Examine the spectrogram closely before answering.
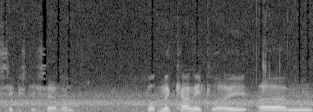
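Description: The speech moves at a moderate pace with ordinary pitch variation. The sound is dry with no echo, and background noise is noticeable. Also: man. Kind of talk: interview answer. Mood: relaxed, proud. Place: open country. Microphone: phone near.

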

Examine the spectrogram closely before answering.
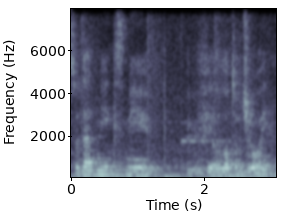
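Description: Over clear music in the background, a woman talks with audible room echo. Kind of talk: interview answer. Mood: warm and friendly. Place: empty room.

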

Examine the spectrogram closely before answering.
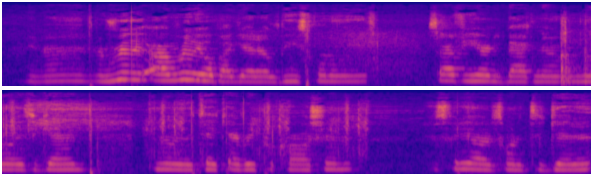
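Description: A woman talks at a very fast pace. Noticeable background noise runs throughout. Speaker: mobile gaming channel host. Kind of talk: casual gameplay commentary. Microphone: phone near.

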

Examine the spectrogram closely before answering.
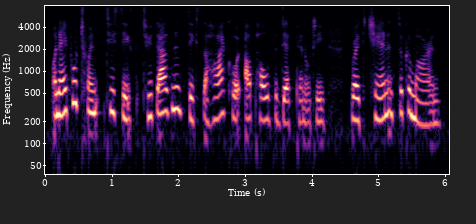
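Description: The background is quiet. A woman is heard with a dry sound and no echo. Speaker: news presenter. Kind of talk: news report reading. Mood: serious, neutral. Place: studio. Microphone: lapel.

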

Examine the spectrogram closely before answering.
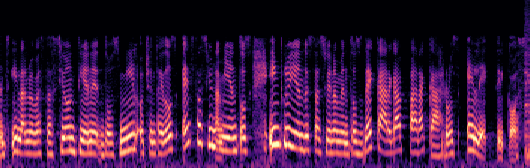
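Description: A woman's lively intonation at a moderate pace with hardly any pauses, faint music in the background. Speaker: TV reporter and presenter. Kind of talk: TV weather and traffic report. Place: studio.

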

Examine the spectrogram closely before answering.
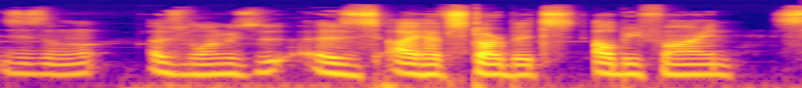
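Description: The speaker reads in an unforced voice.

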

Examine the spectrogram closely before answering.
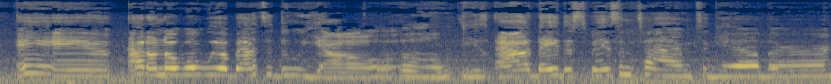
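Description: Noticeable background noise sits under a woman's voice, which has ordinary pitch variation and a dry sound with no echo. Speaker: vlogger. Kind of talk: casual vlog chat. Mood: cheerful, relaxed. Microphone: phone near.

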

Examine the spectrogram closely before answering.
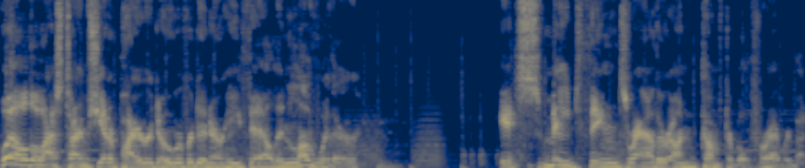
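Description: Faint music plays in the background as a man speaks at a moderate pace. He uses a raspy, put-on character voice pitched fairly high. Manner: chatty, mocking.

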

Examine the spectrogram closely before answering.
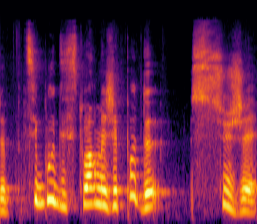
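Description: Intonation is lively as a woman speaks at a moderate pace. Behind her, the background stays quiet. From Poland. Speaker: author and translator. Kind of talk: interview. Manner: hesitant, many fillers. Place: home room.

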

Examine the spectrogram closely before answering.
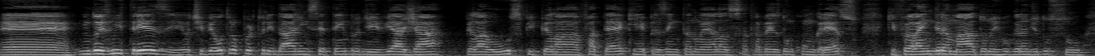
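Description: A man talks at a moderate pace with hardly any pauses, in a fairly high, somewhat breathy voice. His intonation is fairly even, over light background noise. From Brazil, São Paulo. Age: 30s. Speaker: religious lay lecturer and university employee. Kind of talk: personal religious testimony, a grateful first-person faith story. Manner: earnest and warm, with frequent hesitation fillers (é, eh); steady, reflective storytelling pace. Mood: grateful, earnest. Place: home room. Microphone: phone near.

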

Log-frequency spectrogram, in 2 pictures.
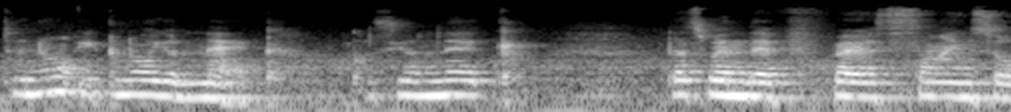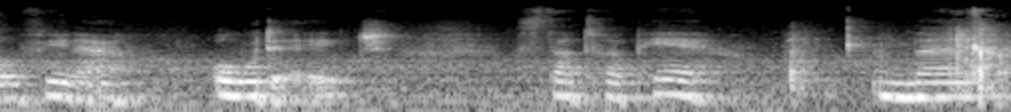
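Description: Over noticeable background noise, a woman speaks very slowly in a monotone, flat way, with long, frequent pauses. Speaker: beauty vlogger. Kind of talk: casual skincare tutorial chat. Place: home room. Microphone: phone near.

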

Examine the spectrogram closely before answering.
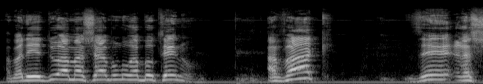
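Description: Raised and projected, a man's bright, sharp voice moves at a very slow pace. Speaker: rabbi teaching a class. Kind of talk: sermon. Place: church. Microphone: podium.

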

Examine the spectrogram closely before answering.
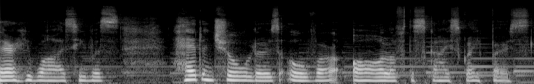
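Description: With faint music in the background, a woman speaks in an Irish accent at a fairly low pitch. Her pace is fairly slow and her intonation fairly even. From Ireland. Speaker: spiritual teacher and author. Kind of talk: personal testimony to camera. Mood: calm, gentle, earnest. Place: home room.

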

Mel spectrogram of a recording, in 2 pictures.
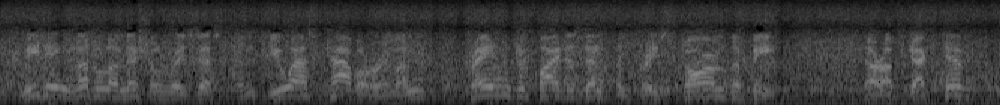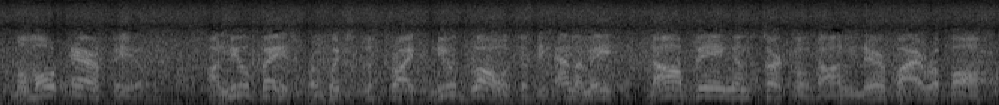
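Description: Amid noticeable background noise, a man with a high pitch speaks at a fairly quick pace. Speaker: newsreel narrator. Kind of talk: newsreel narration.

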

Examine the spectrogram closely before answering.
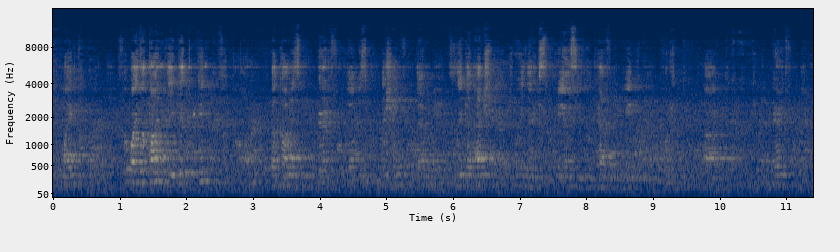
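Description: Over loud background noise and audible room echo, a man speaks at a fairly quick pace with ordinary pitch variation. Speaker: presenter. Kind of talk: stage interview presentation. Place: stage.

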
